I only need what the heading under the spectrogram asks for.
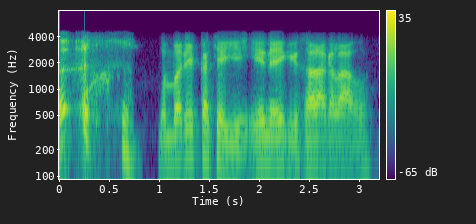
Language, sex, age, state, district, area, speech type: Hindi, male, 45-60, Uttar Pradesh, Ghazipur, rural, conversation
